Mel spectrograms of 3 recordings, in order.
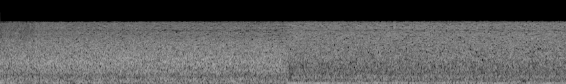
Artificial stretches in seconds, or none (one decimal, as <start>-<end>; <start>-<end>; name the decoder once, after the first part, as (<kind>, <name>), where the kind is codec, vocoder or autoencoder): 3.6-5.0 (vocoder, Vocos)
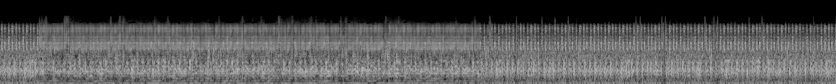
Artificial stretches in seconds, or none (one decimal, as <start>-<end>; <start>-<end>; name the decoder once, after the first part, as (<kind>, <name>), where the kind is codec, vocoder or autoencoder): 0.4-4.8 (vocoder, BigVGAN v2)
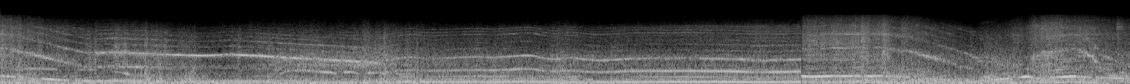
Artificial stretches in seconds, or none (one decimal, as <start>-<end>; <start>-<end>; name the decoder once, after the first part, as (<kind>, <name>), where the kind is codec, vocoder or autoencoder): none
